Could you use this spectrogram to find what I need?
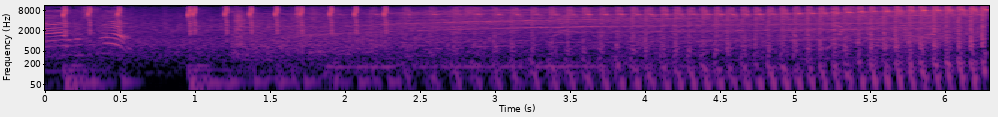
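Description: A helicopter's engine whines and its rotor thumps faster and faster.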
